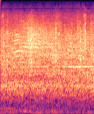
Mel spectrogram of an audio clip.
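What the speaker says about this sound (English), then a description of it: "Crowd rising to its feet." A basketball arena crowd at a WNBA game, Dallas Wings against Indiana Fever, roars and cheers as it rises to its feet, a dense, sustained wash of crowd noise and clapping from all around.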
